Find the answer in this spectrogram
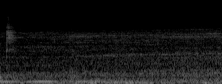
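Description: Low, steady hum of a motor vehicle engine running.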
